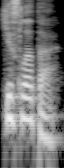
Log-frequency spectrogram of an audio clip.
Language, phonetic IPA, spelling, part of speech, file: Russian, [kʲɪsɫɐˈta], кислота, noun, Ru-кислота.ogg
- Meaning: 1. acid 2. LSD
